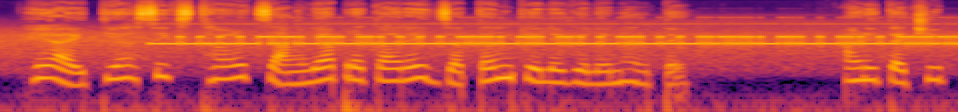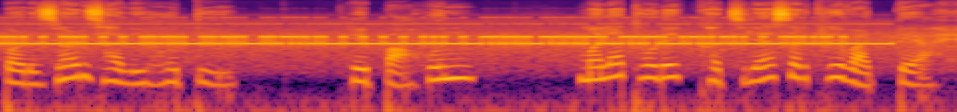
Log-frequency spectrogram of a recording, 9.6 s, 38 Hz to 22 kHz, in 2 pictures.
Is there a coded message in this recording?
Yes: RTTY (75 baud, 850 Hz shift) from 0.8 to 9.3 s, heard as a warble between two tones, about 2300 Hz centre, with radio static and speech in Marathi. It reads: RYRYRYRYRYRYRYRYRYRYRY CQ DX DE EA0DQX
